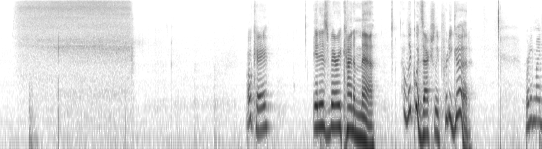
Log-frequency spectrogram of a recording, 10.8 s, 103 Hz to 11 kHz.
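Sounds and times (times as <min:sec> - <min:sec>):
0.344 vape coil in an RDA firing at 55 watts during an inhale: 0:00.2 - 0:02.8
speech: 0:05.0 - 0:05.5, 0:06.3 - 0:09.5, 0:10.5 - 0:10.8.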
